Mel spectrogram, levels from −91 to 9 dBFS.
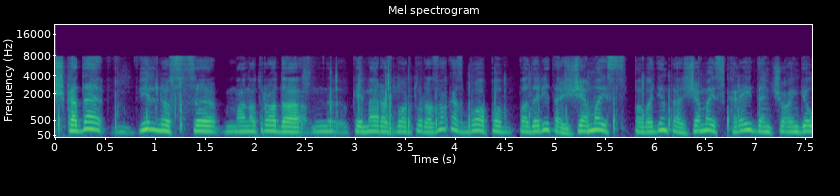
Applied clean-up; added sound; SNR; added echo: neural mask model RNNoise.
